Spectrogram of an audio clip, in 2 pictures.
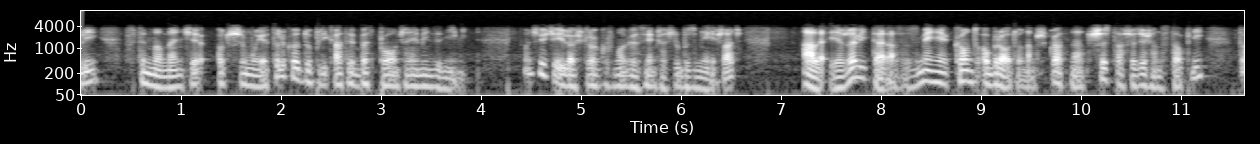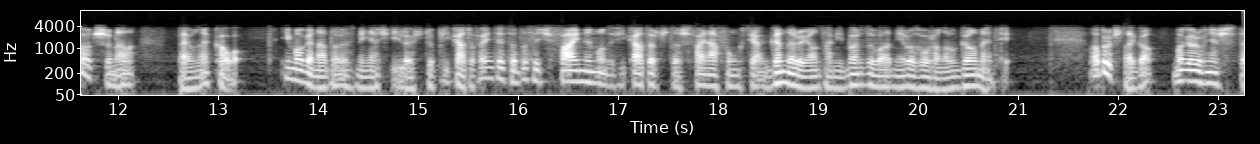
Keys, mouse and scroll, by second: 5.5 click, 9.5 click, 14.1 click, 18.9 shift+middle click.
